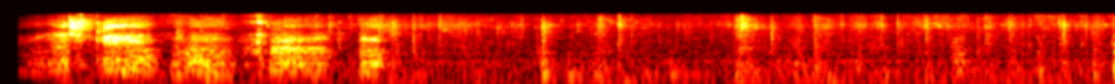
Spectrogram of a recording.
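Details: Four-week-old Bull Terrier puppies give squeaky whines and small growls, then settle into soft shuffling and clicks.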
